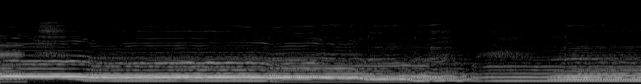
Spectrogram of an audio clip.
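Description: Mixed-voice a cappella quartet humming sustained chords with closed mouths, the harmony shifting every second or so and dipping briefly in loudness about five seconds in.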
